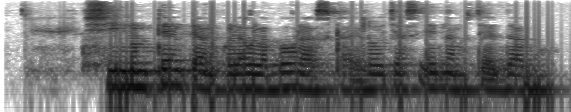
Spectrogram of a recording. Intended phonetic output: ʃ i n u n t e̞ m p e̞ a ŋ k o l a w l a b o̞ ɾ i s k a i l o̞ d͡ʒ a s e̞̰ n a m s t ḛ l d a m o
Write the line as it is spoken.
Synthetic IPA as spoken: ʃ i n u n t e̞ m p e̞ a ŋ k o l a w l a b o̞ ɾ a s k a j l o̞ d͡ʒ a s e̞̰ n a m s t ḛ l d a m o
